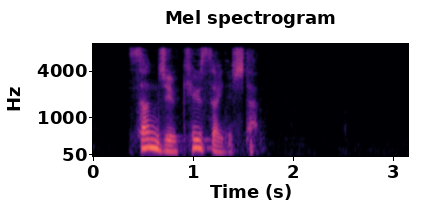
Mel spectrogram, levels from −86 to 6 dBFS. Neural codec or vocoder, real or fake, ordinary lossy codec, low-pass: codec, 24 kHz, 3 kbps, HILCodec; fake; none; 7.2 kHz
